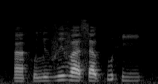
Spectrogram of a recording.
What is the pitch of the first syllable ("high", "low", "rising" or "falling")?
low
